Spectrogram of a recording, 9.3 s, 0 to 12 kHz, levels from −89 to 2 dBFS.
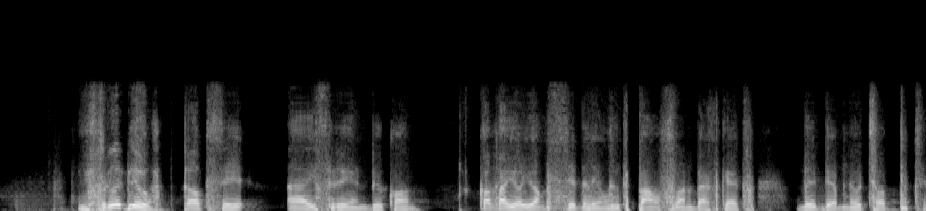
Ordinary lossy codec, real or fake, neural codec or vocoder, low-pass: Opus, 64 kbps; fake; codec, 16 kHz, 1.1 kbps, Voila-Tokenizer; 7.2 kHz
